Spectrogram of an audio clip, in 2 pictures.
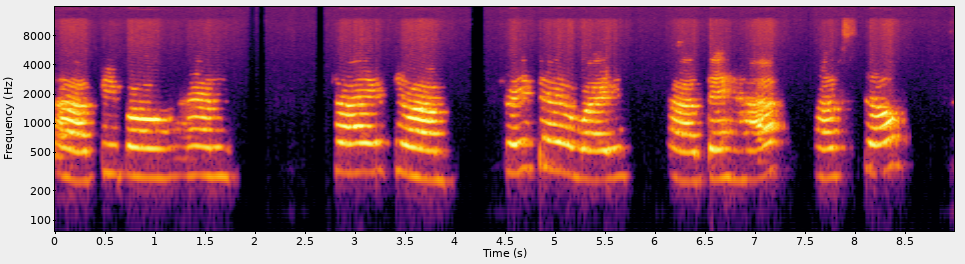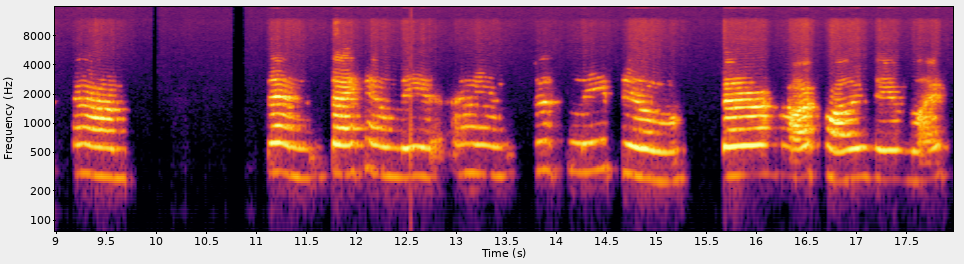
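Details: Woman diagnosed with ALS in 2014; dysarthria (ALS).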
